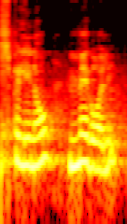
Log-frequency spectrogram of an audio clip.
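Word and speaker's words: splenomegaly: जो पहला आया हुआ है इनका वो है स्पिनो मैगोली क्या आया हुआ है हम लोग बात कर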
